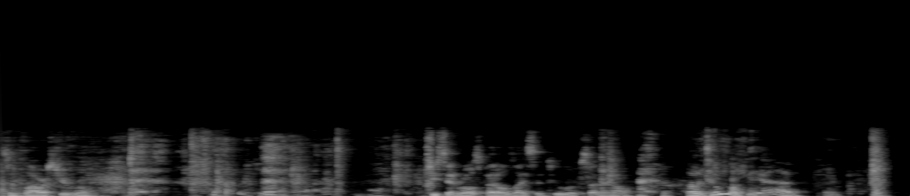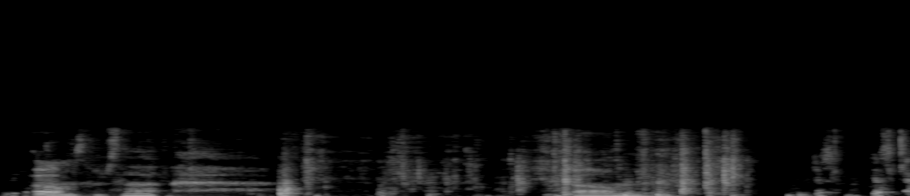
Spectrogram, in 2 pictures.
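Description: A middle-aged man talks calmly over a meeting microphone.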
